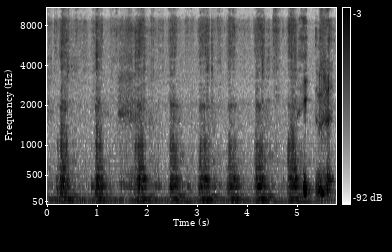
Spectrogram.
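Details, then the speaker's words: 2nd-gen Yamaha FZ1 stator rotor turned by hand in its bearing gives rough gritty grinding bursts. The bearing has noticeable play and resists turning, so it and the case bearing likely need replacement. "that's not right bearing should have be making that noise and like I said I when I tried to spin it by hand that doesn't want to turn something tells me that this bearing is in need of replacement"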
